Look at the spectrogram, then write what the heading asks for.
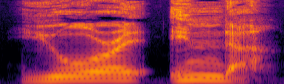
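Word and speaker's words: Jorinda: The little girl's name was Yurinda. You pronounce that Yurinda.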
